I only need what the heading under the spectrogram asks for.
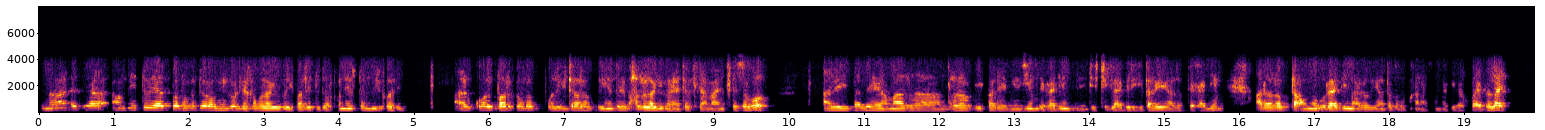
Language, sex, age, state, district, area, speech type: Assamese, male, 30-45, Assam, Sonitpur, rural, conversation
